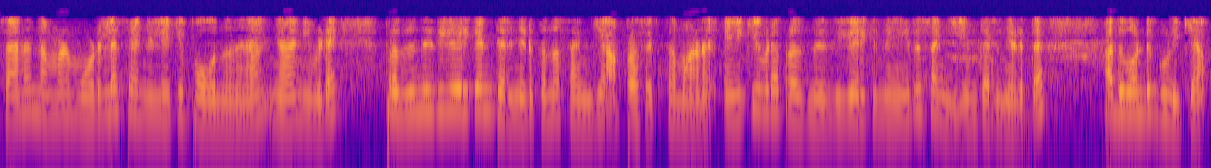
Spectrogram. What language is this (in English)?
Malayalam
